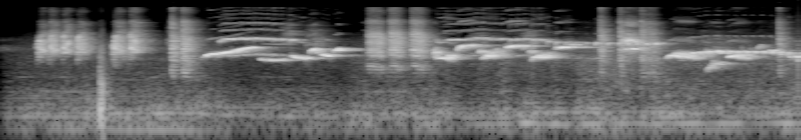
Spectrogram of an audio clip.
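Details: White-rumped shama song used as a lure to make other shamas answer: bursts of harsh buzzy notes, then a varied run of clear whistled phrases sliding up and down, continuous and loud.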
